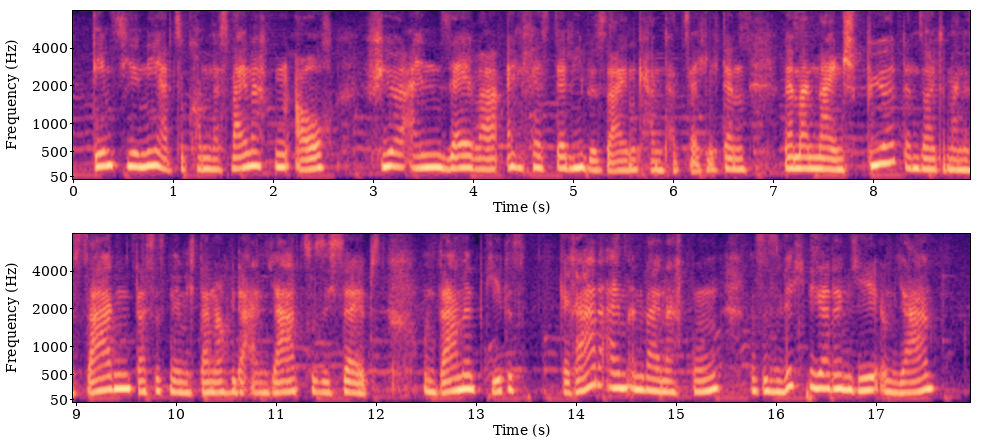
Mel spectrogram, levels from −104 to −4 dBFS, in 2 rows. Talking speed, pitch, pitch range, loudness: 180 wpm, 205 Hz, 185-230 Hz, -20 LUFS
